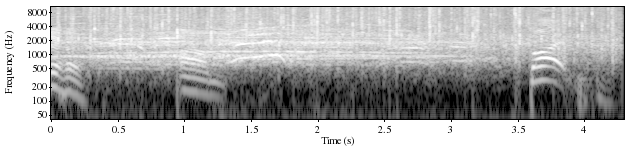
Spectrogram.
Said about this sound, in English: Applaud for Obamacare.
